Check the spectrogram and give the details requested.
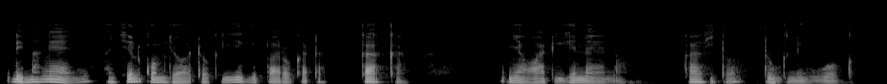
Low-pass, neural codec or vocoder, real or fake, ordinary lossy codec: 7.2 kHz; vocoder, 44.1 kHz, 128 mel bands, Pupu-Vocoder; fake; none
